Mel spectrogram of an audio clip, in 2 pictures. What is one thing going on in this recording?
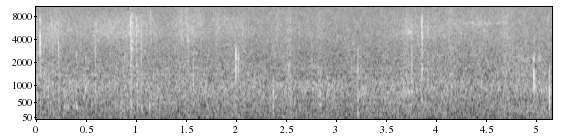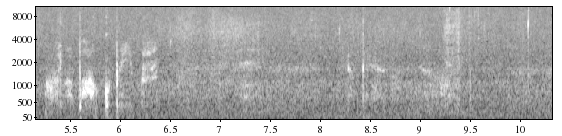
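An animal swims quietly through calm water with soft ripples.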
